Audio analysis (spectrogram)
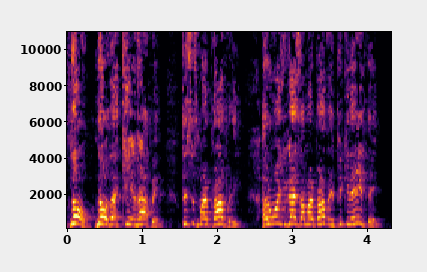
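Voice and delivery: fast, high mock angry man, with a laugh; hammed-up furious landowner, half laughing. Retelling the landowner refusing her, fast high mock anger.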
